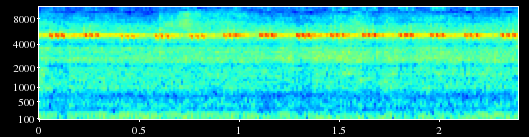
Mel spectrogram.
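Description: A cricket trilling, a steady high rapidly pulsing note, over a low, even rumble.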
